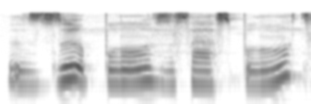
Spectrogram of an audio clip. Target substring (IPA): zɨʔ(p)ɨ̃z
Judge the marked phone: correct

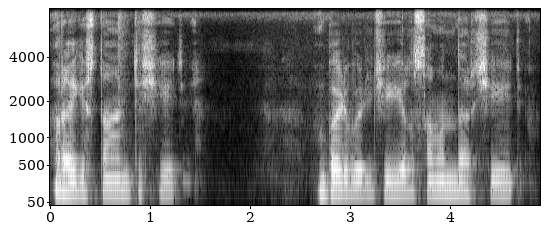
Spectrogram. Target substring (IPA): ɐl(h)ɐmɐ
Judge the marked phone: incorrect: s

